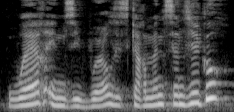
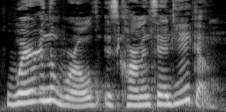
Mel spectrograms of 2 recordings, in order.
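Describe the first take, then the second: First: French-accented English rising at the end; "the" as "zee" in a French accent. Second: Said in the usual way. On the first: Shown as a demonstration. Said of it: "how you would say it in French".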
